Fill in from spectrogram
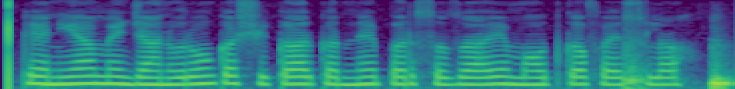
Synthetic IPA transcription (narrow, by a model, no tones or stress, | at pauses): keːnijamẽd͡ʒaːnwəɾõkaʃɪkaːɾkɐɾnepɐɾsɐzaːemɔːt̪kafɛːsla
